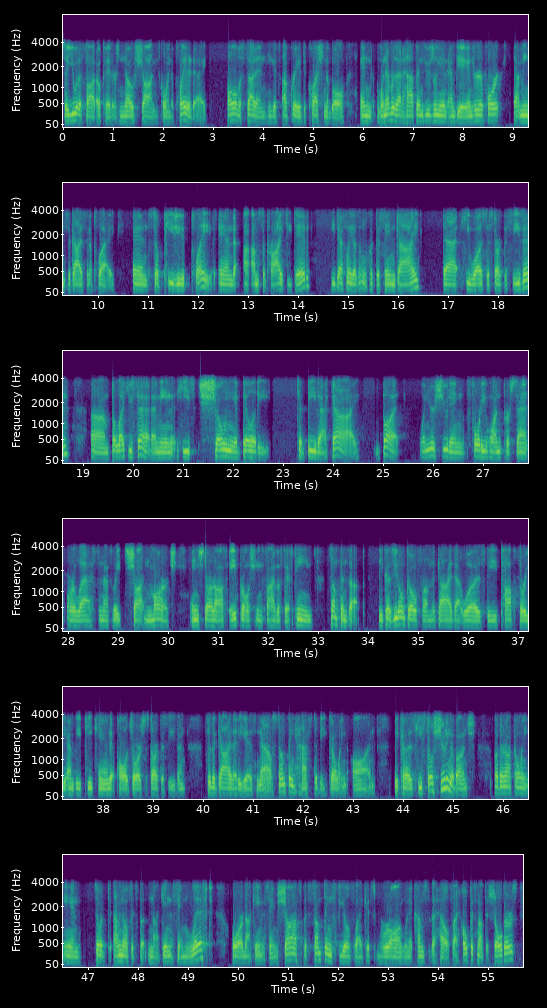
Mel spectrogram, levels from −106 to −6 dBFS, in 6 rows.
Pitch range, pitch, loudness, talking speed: 100-115 Hz, 105 Hz, -31 LUFS, 200 wpm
